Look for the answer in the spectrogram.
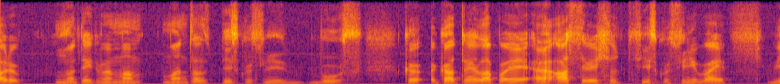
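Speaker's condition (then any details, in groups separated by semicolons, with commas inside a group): Cerebral palsy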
